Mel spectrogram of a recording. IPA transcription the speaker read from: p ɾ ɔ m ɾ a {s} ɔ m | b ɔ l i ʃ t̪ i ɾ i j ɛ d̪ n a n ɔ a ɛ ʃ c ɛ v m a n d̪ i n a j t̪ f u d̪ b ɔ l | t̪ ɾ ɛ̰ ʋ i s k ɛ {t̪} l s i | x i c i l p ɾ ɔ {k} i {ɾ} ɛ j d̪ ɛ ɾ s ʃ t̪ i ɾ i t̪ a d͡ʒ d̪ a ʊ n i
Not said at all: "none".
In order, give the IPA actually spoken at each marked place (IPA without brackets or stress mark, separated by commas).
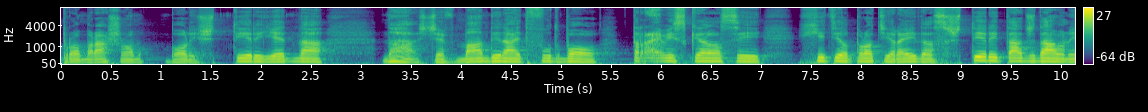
ʃ, none, c, ɾ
